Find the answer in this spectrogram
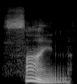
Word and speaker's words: sign: Silent G often comes before N. Sign.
